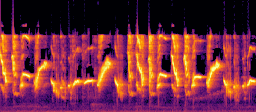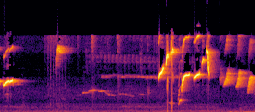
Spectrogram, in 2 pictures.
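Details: Kacer (magpie robin) in full varied song for training pet birds: a fast series of rising, scratchy whistled notes about four a second for five seconds, a pause, then a few thin high whistles and one sharp click.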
